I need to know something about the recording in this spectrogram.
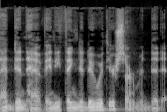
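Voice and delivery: very dry, deadpan tone. Retelling someone's comment on a sermon illustration, imitating a very dry tone. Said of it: "very dry".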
